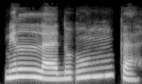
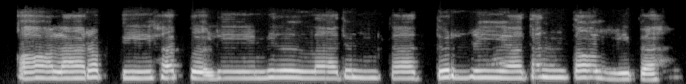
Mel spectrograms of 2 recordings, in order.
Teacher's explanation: Di sini kafnya nggak boleh panjang. Huruf berharokat fathah panjang kalau ada alif ya di depannya.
